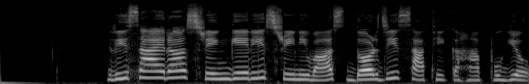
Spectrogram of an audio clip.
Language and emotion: Nepali, neutral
